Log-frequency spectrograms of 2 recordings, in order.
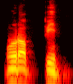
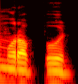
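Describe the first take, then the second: First: The word ends with an -in sound. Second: The word ends with an -un sound. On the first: The speaker calls it right. "Harusnya itu murabbi, murabbin" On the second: The speaker calls it wrong. "Terus yang kedua murabbun"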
